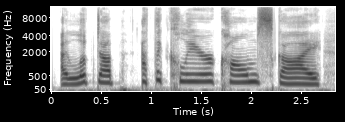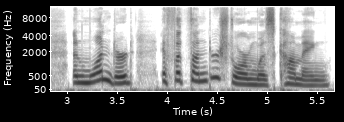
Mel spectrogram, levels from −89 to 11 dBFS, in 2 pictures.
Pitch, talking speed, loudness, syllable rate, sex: 245 Hz, 160 wpm, -19 LUFS, 4.6 syllables/s, female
